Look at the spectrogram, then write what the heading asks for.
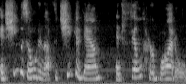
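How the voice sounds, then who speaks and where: A woman's somewhat breathy voice with an animated tone. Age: 60s. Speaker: guest lecturer. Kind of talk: casual talk on a group call.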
